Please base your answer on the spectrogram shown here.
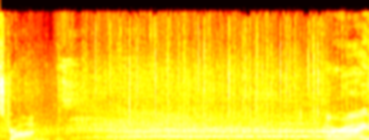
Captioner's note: audience applauding; audience cheering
